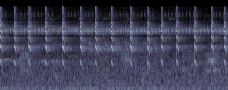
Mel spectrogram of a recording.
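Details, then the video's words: Red-wattled lapwing mother calling in panic while protecting her newly hatched chick as a shikra swoops low: sharp, piercing notes repeated about three times a second in a steady series over a constant high tone. "Red-wattled Lapwing fiercely protects her newly hatched chick"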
